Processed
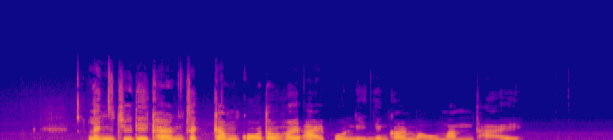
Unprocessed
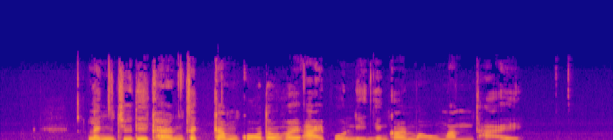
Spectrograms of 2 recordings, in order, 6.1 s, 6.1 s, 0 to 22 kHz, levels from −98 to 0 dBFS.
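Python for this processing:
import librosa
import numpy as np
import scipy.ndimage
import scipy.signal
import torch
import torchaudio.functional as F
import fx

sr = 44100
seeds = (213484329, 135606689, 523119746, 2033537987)

y = fx.lowpass(x, sr, hz=fx.steps((0.0, 5500.0), (1.15, 3000.0), (2.97, 1500.0)), slope=12)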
